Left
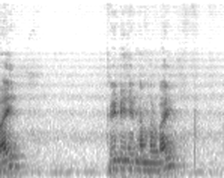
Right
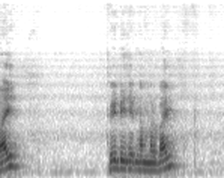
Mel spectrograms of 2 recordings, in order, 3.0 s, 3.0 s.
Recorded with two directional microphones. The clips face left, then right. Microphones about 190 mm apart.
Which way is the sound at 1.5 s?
20° right (ahead or behind).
